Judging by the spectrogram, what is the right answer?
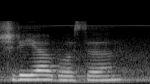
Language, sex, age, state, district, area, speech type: Goan Konkani, female, 18-30, Goa, Pernem, rural, spontaneous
